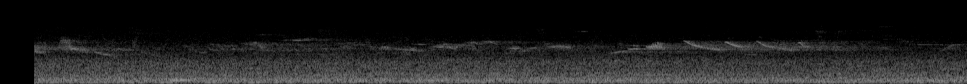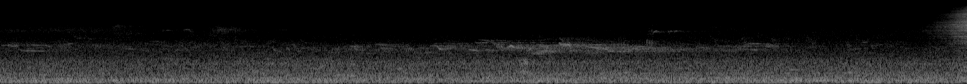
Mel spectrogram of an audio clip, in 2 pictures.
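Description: Outdoor ambience that starts abruptly: a steady low background noise with small birds chirping and twittering on and off. A single sharp knock comes at the very end.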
